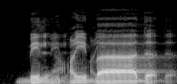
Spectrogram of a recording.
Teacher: جب وقف کریں گے بڑی مد کے ساتھ وقف کر سکتے ہیں اور دال پہ قلقلہ کریں گے، وقفاً اچھی طرح واضح کریں گے دال.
